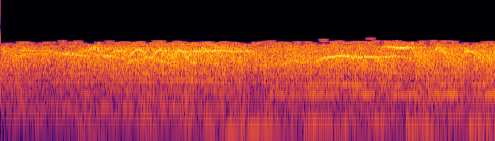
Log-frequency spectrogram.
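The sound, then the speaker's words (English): A loud, dense roar of a huge, near-hysterical crowd of fans pressing at fences fills the whole stretch, with shrill screams wavering above it, muffled and thin like an old newsreel recording. “A minor miracle is mounted by the fact that there are no injuries spread among the near hysterical crowd.”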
